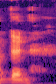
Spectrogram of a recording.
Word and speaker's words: Dune: Is it Dune or Dune? – I know. I feel Scottish people have to pronounce it as Dune. D-O-O-N. Dune.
